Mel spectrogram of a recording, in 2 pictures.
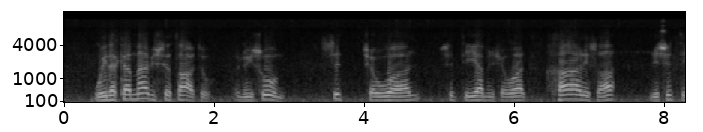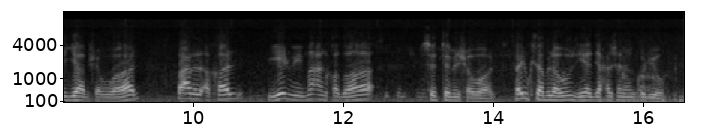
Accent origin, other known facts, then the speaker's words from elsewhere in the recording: Syria; وأنا ماني كما يقولوا عندنا في الشام حشوة الكبة هي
